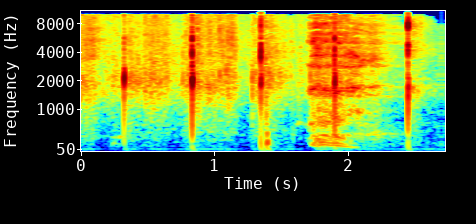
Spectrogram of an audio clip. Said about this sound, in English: Aren't you glad we're in the military today? Aren't you glad you came to church? Huh? Give yourself applause.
